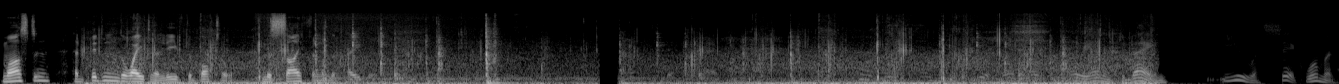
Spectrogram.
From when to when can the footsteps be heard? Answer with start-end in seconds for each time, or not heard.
0.8-11.6.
